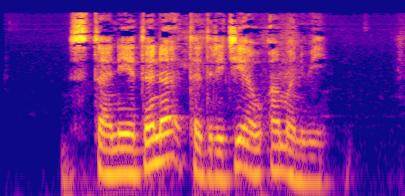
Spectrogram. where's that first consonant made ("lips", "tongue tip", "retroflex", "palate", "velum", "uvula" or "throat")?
tongue tip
